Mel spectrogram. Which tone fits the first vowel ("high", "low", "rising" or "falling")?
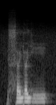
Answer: rising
